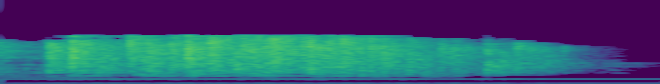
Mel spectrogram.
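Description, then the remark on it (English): An audience gives a big hand to a person who is coming up, breaking into steady applause: a dense wash of many hands clapping at once that holds for a couple of seconds, then thins out and fades away. No one speaks. “Come on, clap nicely.”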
